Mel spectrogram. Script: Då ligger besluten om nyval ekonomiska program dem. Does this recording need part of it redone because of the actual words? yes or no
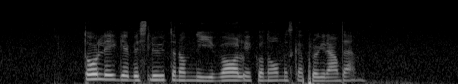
no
